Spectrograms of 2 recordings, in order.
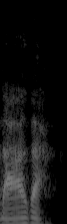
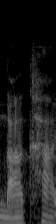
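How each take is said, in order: First: It is said with a Korean pronunciation. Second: It is said with a Thai pronunciation.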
